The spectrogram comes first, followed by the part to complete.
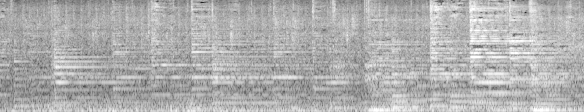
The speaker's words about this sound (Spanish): Llueve mucho hoy, pequeño hermano.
